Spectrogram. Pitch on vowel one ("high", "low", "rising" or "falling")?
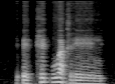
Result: low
